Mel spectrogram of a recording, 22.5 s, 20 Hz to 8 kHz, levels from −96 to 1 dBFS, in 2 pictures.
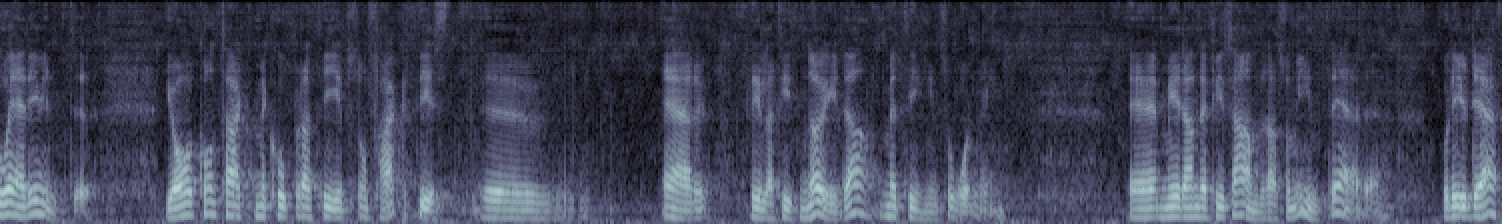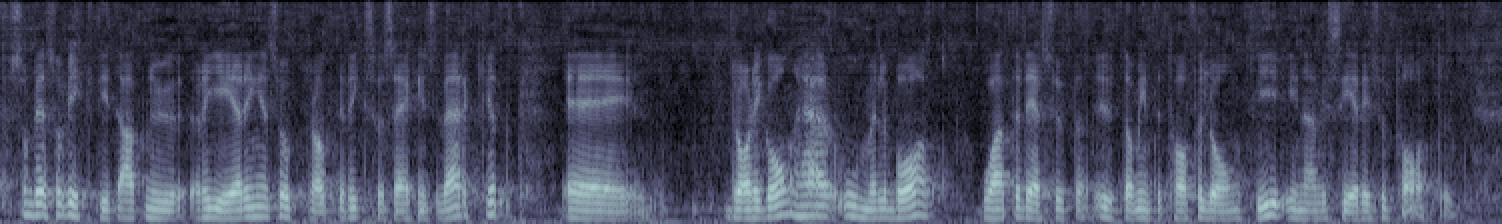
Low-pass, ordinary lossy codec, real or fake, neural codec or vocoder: none; none; fake; codec, 16 kHz, 4.8 kbps, FACodec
